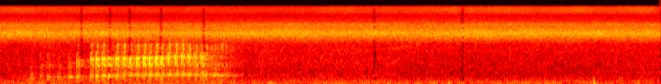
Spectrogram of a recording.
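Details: Captive Steller sea lion pup about three months old, raised by its mother Hina at Ise Sea Paradise aquarium, Japan. The pup is wary of staff. One harsh, pulsed bleating call lasts about a second over a steady background hiss.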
